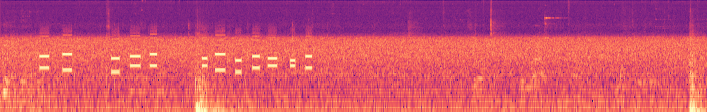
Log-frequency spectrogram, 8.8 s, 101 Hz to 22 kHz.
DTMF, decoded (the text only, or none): 9B 2#D 0B190*9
